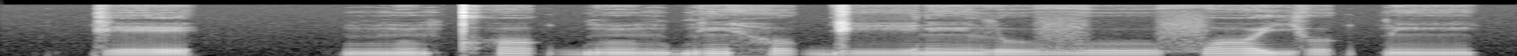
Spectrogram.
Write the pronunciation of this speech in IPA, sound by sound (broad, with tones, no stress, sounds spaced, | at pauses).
k e˨ | ŋ ũ˨ kʰ ɔ˦˨ ɡ͡b ũ˨˦ ɡ͡b ĩ˦ h o˦ ɡ iː˦ ɾ ĩ˨ l u˨ v uː˦ f ɔ˦ j ʊ˨ k͡p ĩ˦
